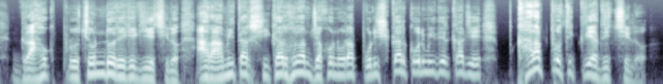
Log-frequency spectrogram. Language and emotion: Bengali, angry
